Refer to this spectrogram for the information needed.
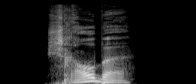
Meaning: inflection of schrauben: 1. first-person singular present 2. singular imperative 3. first/third-person singular subjunctive I
- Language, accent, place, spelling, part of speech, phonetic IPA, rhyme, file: German, Germany, Berlin, schraube, verb, [ˈʃʁaʊ̯bə], -aʊ̯bə, De-schraube.ogg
